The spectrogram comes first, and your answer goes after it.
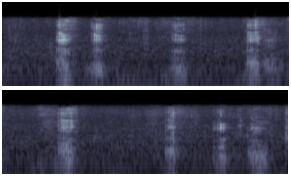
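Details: Domestic pigs kept in a clean, well-maintained pen give short, harsh, broadband grunts and squeals, spaced roughly every half second to one second, about nine bursts in all, with faint background hiss between them.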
